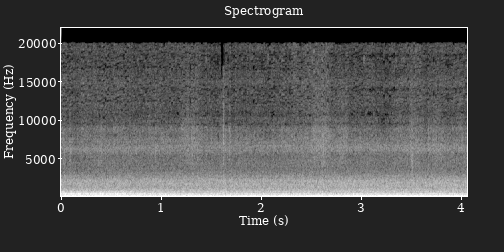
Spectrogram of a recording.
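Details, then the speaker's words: 2003 Pontiac Vibe GT 1.8L driving about 60 mph: a steady low droning hum under road noise from a worn, wobbling driver-side front wheel bearing; it goes away when turning and returns going straight. "It goes away when turning and then returns when you go straight."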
